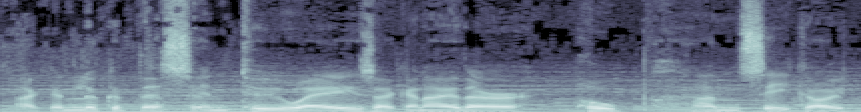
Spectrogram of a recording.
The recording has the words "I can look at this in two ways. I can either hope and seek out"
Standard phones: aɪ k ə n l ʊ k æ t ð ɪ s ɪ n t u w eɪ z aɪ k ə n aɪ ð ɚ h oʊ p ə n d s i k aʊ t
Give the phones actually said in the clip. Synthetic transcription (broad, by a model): aɪ k ə n l ʊ k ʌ t ð ɪ s ɪ n t u w eɪ z aɪ k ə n aɪ ð ɚ h oʊ p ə n s i k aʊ t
